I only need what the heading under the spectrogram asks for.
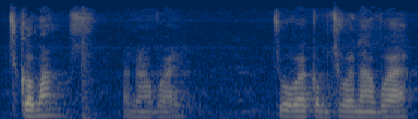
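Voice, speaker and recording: An older woman with a Canadian French accent telling a faith testimony at a retreat, in a lively storytelling manner full of little verbal tags. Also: sits low, a little fast, a little hiss or hum. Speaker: retreat speaker.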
